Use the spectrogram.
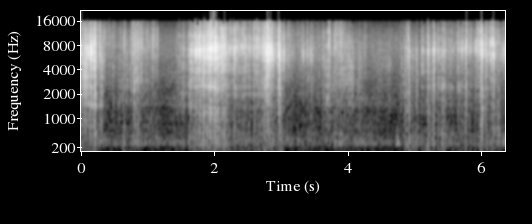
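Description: A box-cutter blade carves and scrapes crunchy flakes off a solid, dried beige bar of soap held in the hand. Bright, crisp crunching and scraping comes in bursts of sharp crackles, with loud strokes near the start, middle and end and quieter scraping in between.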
